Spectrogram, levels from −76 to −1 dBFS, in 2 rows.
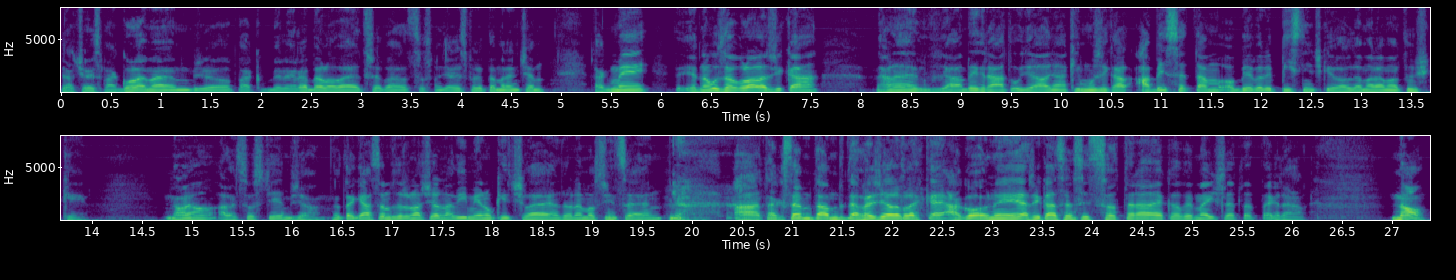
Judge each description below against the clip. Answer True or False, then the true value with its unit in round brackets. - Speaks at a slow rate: False (160 wpm)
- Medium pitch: True (145 Hz)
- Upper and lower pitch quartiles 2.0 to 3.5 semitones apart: False (4.4 semitones)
